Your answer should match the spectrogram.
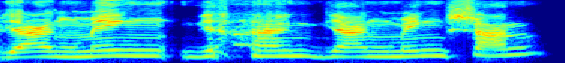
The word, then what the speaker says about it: Yangmingshan: I know you didn't say it right. – Yangmingshan. Yang Ming, Yangming, Shan.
